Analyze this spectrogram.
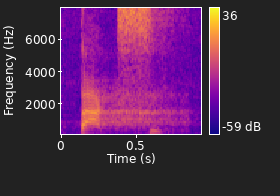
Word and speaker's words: táxi: de letras simples porque este x de táxi têm no plo valor sonoro eu pronunciei o xis como se fosse ks táxi por isso olha quatro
